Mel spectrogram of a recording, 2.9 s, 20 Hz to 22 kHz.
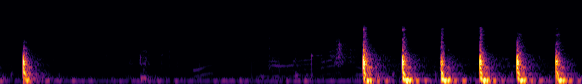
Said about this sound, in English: I got to apartment 1B. I knocked.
